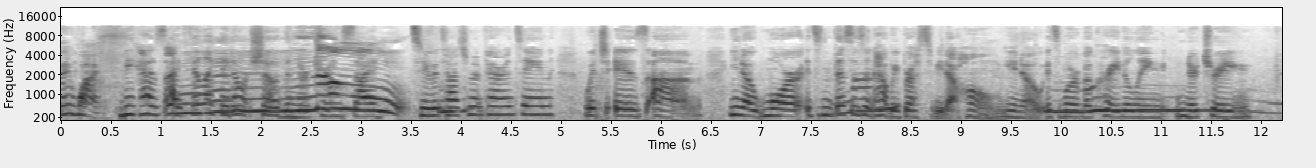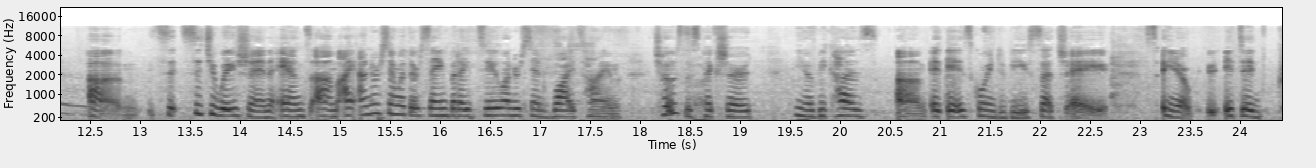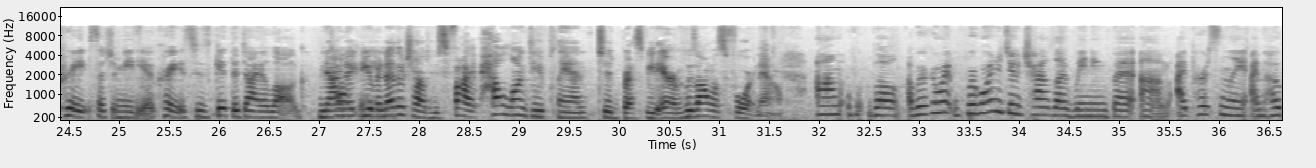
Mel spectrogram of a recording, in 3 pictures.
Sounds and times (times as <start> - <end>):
Speech: 0.0 - 11.9, 12.5 - 36.6
Inside, small room: 0.0 - 36.6.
